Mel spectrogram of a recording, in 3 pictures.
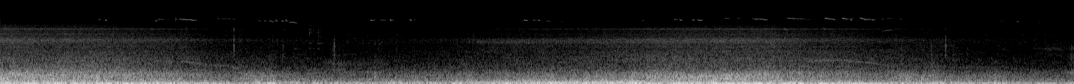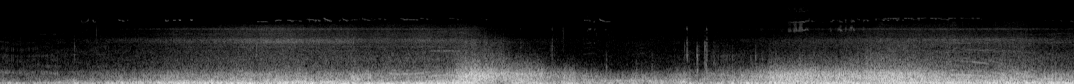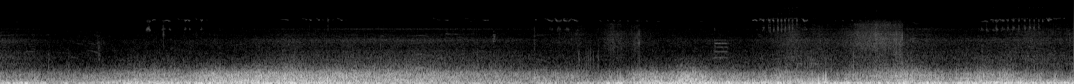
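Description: Wind rushing over the camera microphone in paraglider flight, swelling and easing every few seconds.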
